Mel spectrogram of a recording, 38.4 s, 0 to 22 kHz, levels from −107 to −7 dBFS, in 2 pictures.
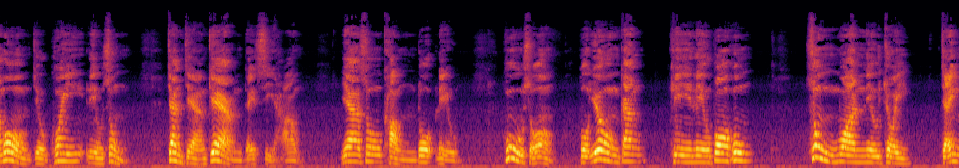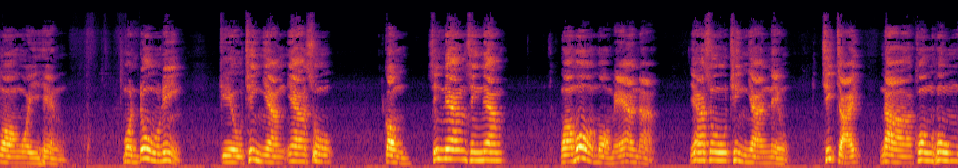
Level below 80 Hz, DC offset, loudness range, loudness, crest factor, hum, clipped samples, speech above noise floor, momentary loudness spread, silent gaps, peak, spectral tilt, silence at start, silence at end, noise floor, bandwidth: -52 dBFS; under 0.1%; 4 LU; -20 LUFS; 20 dB; none; under 0.1%; 36 dB; 16 LU; none; -2 dBFS; -6 dB/octave; 0 s; 0 s; -56 dBFS; 12 kHz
